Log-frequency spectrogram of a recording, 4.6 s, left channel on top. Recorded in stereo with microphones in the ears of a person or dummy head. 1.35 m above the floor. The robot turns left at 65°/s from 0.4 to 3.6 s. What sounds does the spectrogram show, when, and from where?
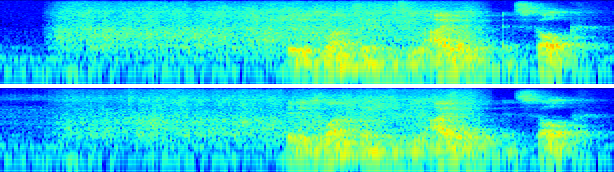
2.1 s a man speaking: 50° right (ahead or behind), 0.6 m; by 4.4 s 45° left (ahead or behind), 0.6 m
